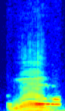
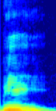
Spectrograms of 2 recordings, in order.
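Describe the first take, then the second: First: The lips round without closing, giving a w sound. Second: The lips close fully, giving a b sound.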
